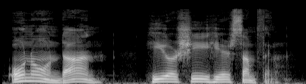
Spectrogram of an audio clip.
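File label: "Onoondaan", Ojibwe; He or she hears something; Nanabush Looses The Meat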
